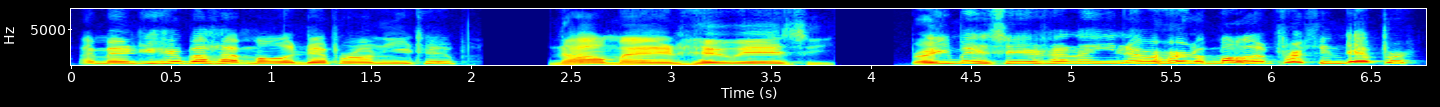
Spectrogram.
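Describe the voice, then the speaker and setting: Man putting on an excitable, high-pitched incredulous buddy. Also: fast talker. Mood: incredulous hype. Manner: incredulous, loud, slangy. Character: excitable crude male buddy hyping a YouTuber.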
